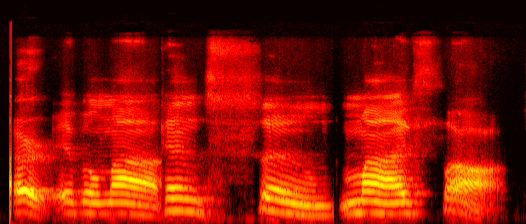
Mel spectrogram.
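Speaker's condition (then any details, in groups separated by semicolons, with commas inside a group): Traumatic brain injury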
